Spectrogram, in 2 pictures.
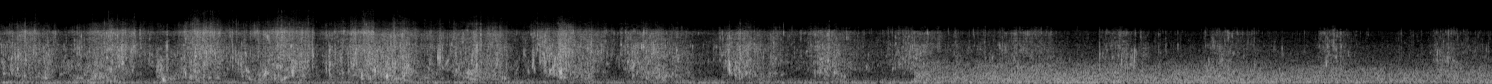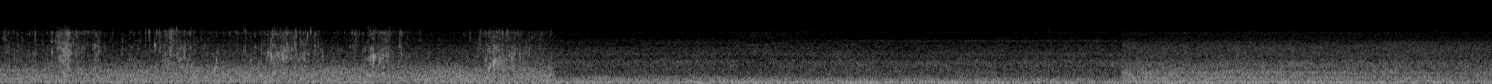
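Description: Footsteps wading and splashing through shallow water, a step every half to three-quarters of a second, loud at first and fainter later, stopping about twenty seconds in. After that there is a steady wash of water and wind noise.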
